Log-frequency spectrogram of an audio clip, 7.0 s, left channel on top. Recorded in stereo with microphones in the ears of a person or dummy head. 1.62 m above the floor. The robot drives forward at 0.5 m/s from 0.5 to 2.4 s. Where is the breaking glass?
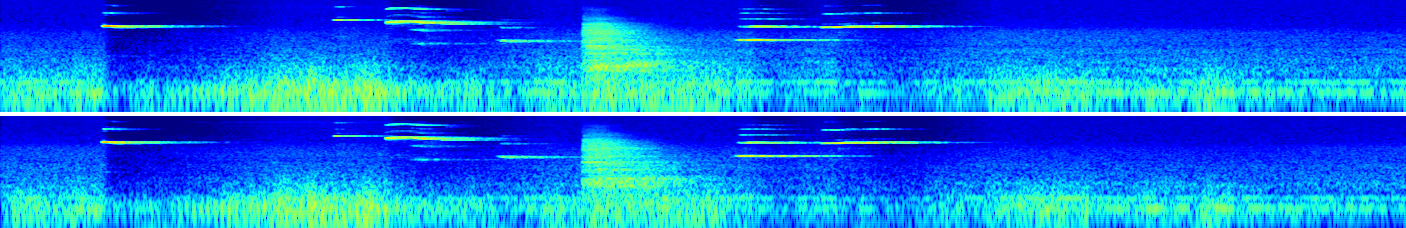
I don't hear breaking glass.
